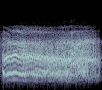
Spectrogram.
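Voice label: Hungarian damaged pilot mood high, speech; War Thunder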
